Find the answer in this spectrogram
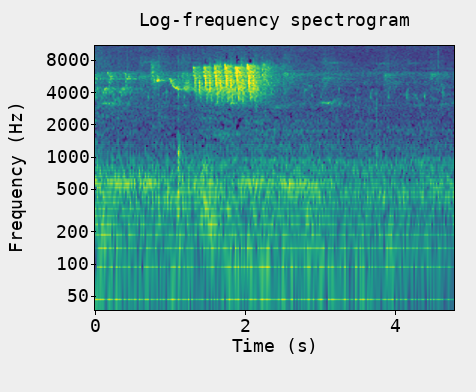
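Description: A bird calling in the open: a short high whistle, then a rapid high trill of about ten notes a second, lasting about a second, over faint outdoor background noise.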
